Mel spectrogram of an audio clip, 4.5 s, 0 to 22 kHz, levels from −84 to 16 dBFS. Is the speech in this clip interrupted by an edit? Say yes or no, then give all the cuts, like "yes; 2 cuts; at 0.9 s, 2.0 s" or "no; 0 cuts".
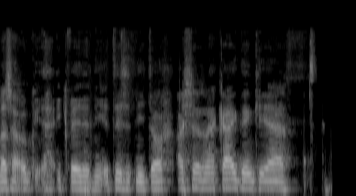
no; 0 cuts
